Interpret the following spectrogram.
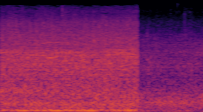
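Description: Ballpark crowd ambience: a steady hum of crowd noise with a low rumble under it, which drops away suddenly about a second and a half in.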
